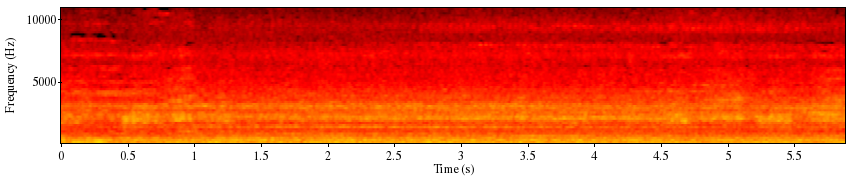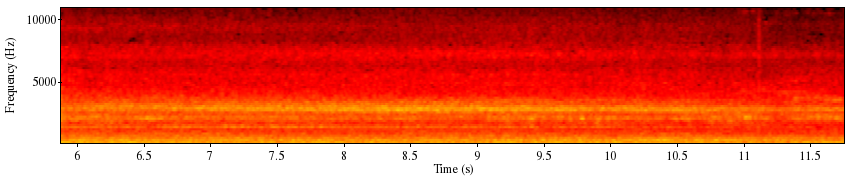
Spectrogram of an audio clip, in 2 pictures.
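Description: London Overground Class 710 electric multiple unit running past along the platform: a steady rumble of wheels on rails, with a steady high whine over it.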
